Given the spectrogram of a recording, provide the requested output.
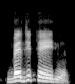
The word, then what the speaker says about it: vegetarian: लेकिन टेरियन बोलना है तो उसमें वो ई का साउंड है। अब क्या बोलना है? वेजिटेरियन।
